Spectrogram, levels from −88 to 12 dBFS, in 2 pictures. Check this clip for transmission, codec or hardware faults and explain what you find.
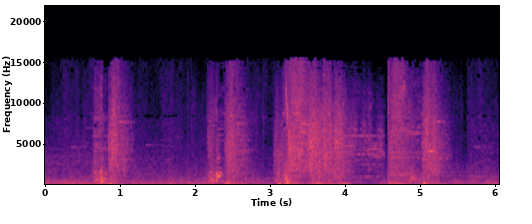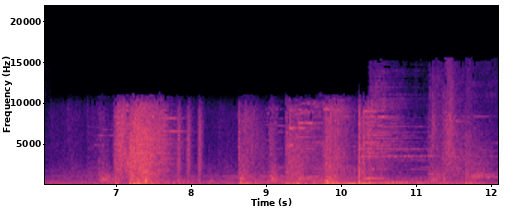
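One fault: digital radio blending to analogue. From 5.98 to 10.53 s the receiver loses digital and cross-fades in 171 ms to FM. Faint hiss rises, the spectrogram cuts off above about 15 kHz, and the waveform level steps about 2 dB.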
